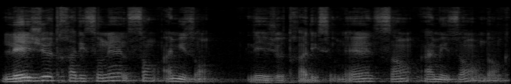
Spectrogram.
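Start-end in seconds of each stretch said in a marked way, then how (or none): 0.0-2.1 higher and louder, read out to the class; reading aloud. Shown as a demonstration. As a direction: announce the example sentence clearly. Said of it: "teacher reads the exercise sentence". (lecture à voix haute, plus forte et plus aiguë)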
